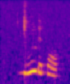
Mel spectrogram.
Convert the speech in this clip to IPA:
ɡ͡ǀ ũ l ɾ e f ɔ

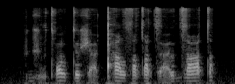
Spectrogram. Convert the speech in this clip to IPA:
d͡ʒ ṵ tʼ ɔ l t ɵ ʃ a̰ ǃʰ a l sˤ ə tˤ ɑ t͡s a̰ l d͡z ɑ t

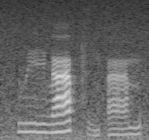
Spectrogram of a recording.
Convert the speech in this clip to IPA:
ʋ eː˧ l aː˧˥ p̚ f o˩˧ m ʔ a˧˥ m

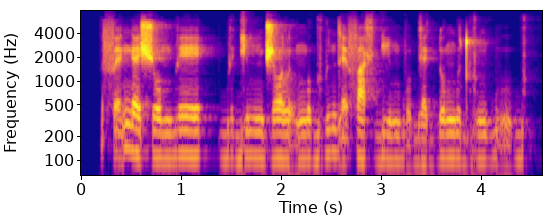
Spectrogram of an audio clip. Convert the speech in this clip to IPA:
f ɛ̰˦ ŋ ɛ˨ ʃ o˨ m b e˦ | b ɪ˨ ɡ i˨ m n d͡ʒ ɔ˨ l o̰˨ ŋ o˨ ɡ u˦ ɡ n d ɛ̰˦ f a˨ x ɠ i˨ m b o̰˦˨ ɡ ɛ˨ ɡ ɗ o˦ ŋ u˨ d ɡ u˦ ŋ ɓ ṵ˦ ɡ

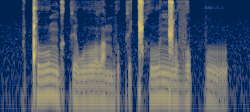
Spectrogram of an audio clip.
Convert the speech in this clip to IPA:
ǃ uː ŋ ɡ ɤ k e w uː lˠ e m b uː k e ǁʰ uː ŋ͡ǁ u v o pː uː

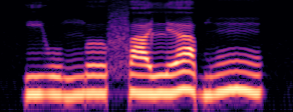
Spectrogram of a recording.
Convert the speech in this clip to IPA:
j u˨˩ ŋ ɵ˧ f a˧ lʲ a˧˥˧ b ũ˧˥˧

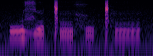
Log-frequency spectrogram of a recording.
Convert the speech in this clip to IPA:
u˦ zʲ ɛ˧ ǁ ɛ̃˨ x ɘ˨ ǁʰ ɛ̃˨

